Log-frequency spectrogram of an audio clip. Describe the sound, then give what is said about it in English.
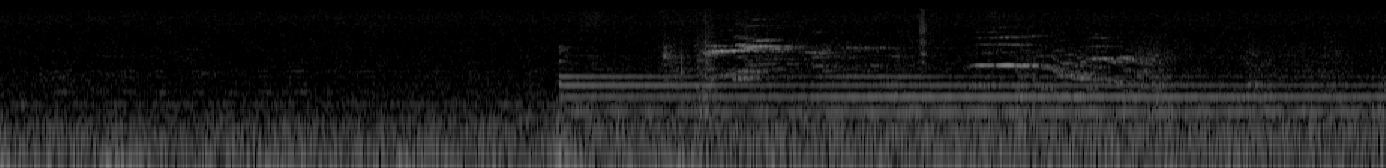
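A meditation bell is struck once a few seconds in, marking the end of a meditation session, and rings on with a steady, shimmering tone that lingers to the end, alone with no talking and a few faint background chirps. “at the sound of the bell, we'll conclude today's meditation.”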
